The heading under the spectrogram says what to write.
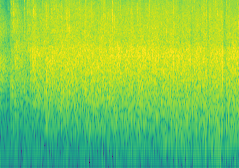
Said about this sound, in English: They were met with applause and a standing ovation at the State of the Union address last night.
